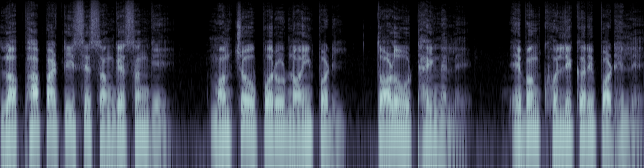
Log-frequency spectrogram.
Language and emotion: Odia, neutral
